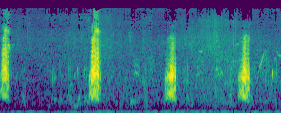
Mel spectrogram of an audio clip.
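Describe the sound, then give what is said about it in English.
Four short, harsh calls of a bufflehead duck sound at roughly one-second intervals, clear, with quiet background between each squawk and no voices. “It's called the bufflehead.”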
